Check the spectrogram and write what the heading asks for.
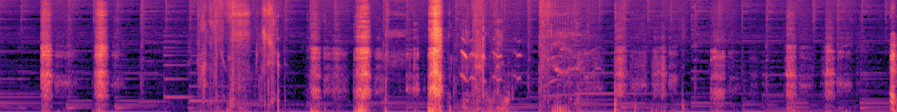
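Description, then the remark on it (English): A male dog named Steve breathes heavily, with wet, slobbery snorts and panting bursts coming in irregular puffs, plus some smacking mouth noises and brief sharp sniffs. “But He's a slobbery, heavy breathing boy.”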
